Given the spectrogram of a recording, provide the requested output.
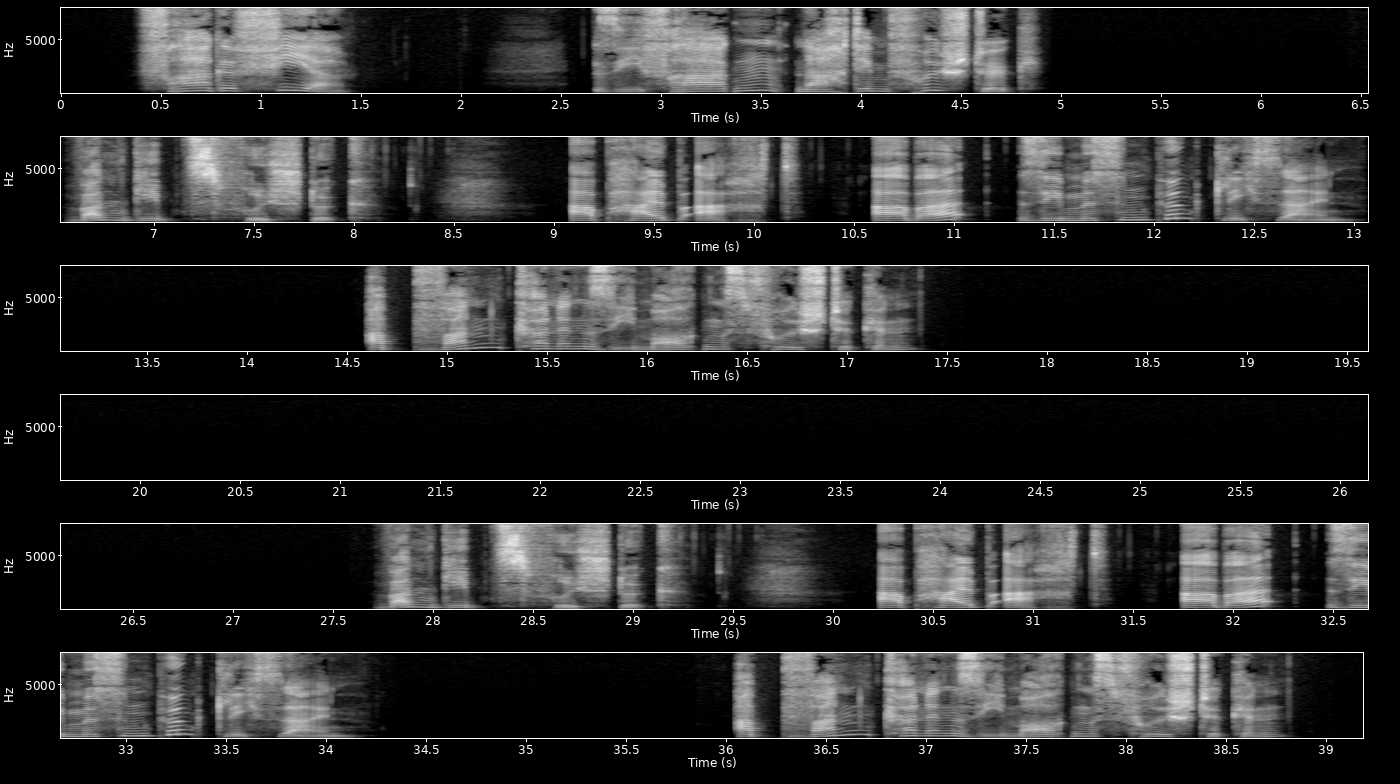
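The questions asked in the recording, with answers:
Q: Ab wann können Sie morgens frühstücken?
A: Ab 7:30 Uhr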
